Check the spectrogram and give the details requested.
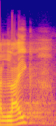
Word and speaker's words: like: ठीक है, चलिए आगे लिखा है LIKE, तो L से पढ़ते हैं लॉ, और आई का उच्चारण आई होगा बच्चों। अगर आई के बाद लास्ट में ई लिखा रहे तो हम आई का उच्चारण आई करते हैं। की से पढ़ेंगे क। यह लिखा लाइक, मतलब क्या होता है?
